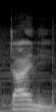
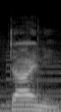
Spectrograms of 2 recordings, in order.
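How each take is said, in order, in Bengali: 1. প্রথম স্বরধ্বনিটি 'eye'-এর মতো শোনায়। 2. প্রথম স্বরধ্বনিটি 'eye'-এর মতো শোনায়।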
